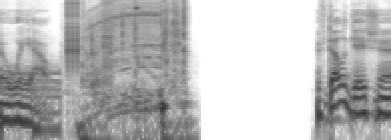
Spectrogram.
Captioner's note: whirring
